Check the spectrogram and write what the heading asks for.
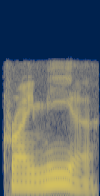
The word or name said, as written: Crimea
